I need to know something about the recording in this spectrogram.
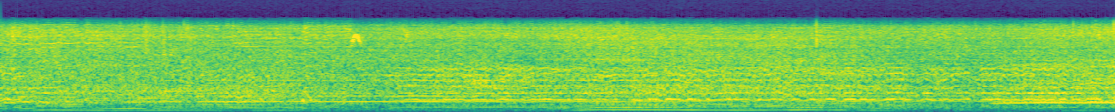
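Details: Bee colony that has lived in a compost bin for a few months, giving a dense, continuous buzzing hum of many bees that stays steady from start to end.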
